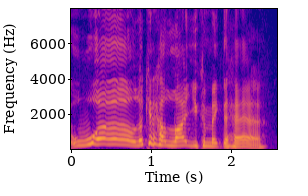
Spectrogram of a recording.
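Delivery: acted excited, amazed tone. Retelling own first reaction to the hair options: imitating own past excitement. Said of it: "I remember being like".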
